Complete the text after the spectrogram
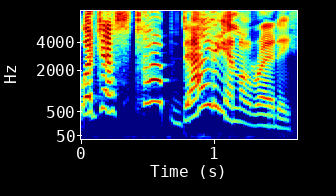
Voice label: "hurry", Irish; speech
